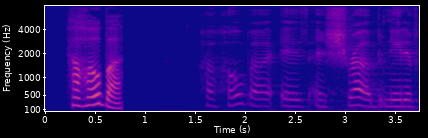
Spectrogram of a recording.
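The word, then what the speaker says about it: jojoba: smell of chocolate now I know it is these continents that are messing us up with this word but here's how you actually say it hoba hoba is a shrub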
